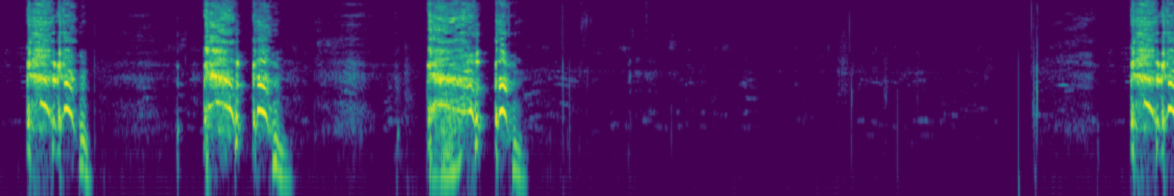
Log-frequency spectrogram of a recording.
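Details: About seven short, harsh coughs in paired bursts, with no rattle or wetness; a dry, non-productive cough.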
